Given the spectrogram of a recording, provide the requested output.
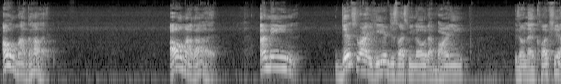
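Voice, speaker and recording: A man's voice: mid-range voice, very animated, slow, long pauses, darkish tone. A man giving casual reaction commentary in slangy, profane, incredulous talk. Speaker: reaction video host. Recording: roomy echo, music behind.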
